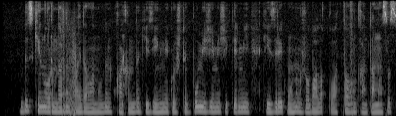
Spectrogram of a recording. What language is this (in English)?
Kazakh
